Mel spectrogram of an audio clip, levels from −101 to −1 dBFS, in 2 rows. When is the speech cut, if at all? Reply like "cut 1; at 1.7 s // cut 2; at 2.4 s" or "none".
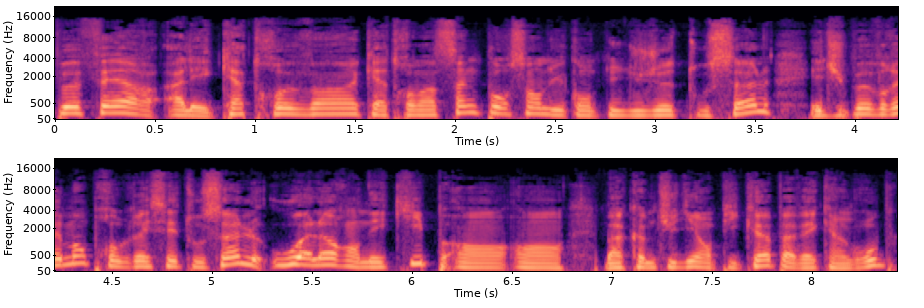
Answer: none

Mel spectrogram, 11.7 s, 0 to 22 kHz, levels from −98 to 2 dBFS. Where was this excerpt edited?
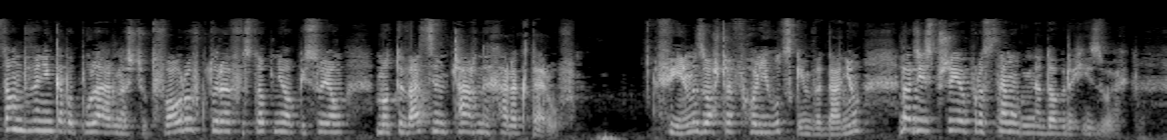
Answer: cut 1; at 2.4 s // cut 2; at 9.0 s // cut 3; at 10.2 s

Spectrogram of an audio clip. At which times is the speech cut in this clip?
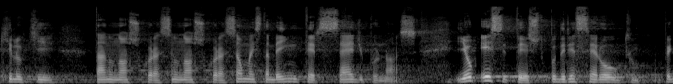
cut 1; at 1.7 s // cut 2; at 4.8 s

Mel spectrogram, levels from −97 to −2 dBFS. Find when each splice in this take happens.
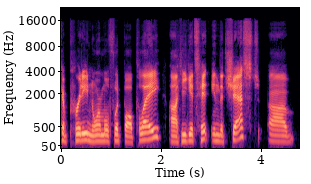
cut 1; at 2.1 s

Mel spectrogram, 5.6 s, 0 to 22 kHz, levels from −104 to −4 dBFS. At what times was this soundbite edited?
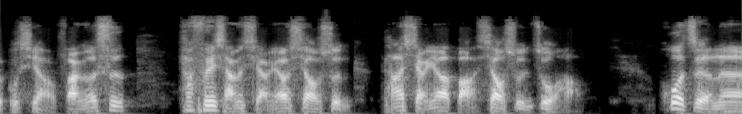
none

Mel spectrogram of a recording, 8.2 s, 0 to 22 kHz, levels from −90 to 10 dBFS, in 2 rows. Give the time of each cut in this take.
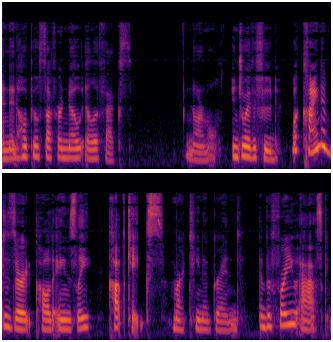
cut 1; at 2.8 s // cut 2; at 3.5 s // cut 3; at 5.3 s

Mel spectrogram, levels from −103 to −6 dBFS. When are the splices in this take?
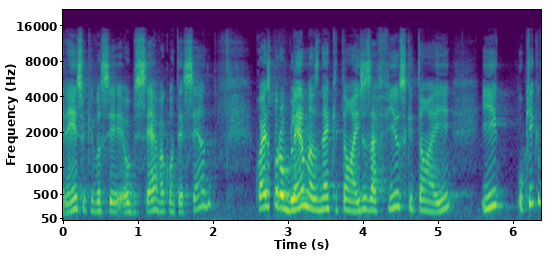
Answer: cut 1; at 2.7 s // cut 2; at 3.9 s

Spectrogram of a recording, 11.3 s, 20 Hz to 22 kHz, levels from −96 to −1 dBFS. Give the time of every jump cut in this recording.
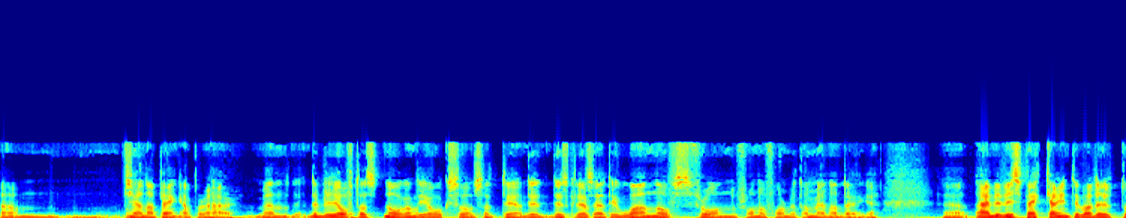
cut 1; at 2.8 s // cut 2; at 4.2 s // cut 3; at 5.9 s

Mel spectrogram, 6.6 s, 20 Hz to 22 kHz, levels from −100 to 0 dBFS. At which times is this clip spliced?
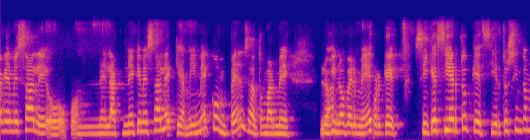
cut 1; at 2.2 s // cut 2; at 4.1 s // cut 3; at 4.6 s

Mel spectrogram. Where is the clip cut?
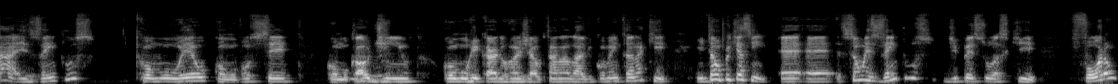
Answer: none

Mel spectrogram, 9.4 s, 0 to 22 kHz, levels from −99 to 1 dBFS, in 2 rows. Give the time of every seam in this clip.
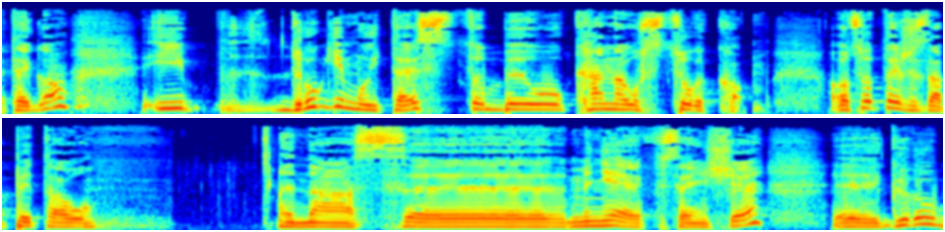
none

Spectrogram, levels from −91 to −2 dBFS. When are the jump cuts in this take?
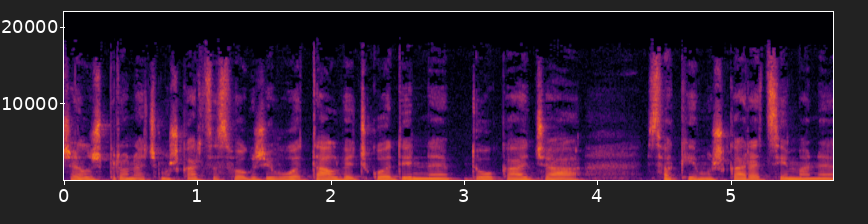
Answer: cut 1; at 3.0 s

